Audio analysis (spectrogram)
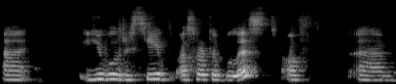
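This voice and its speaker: Speaking fairly slowly with a Lithuanian accent, a woman keeps a fairly even intonation at a fairly high pitch. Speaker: English teacher. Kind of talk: interview. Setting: live online interview.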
